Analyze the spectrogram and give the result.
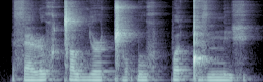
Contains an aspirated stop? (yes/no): no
